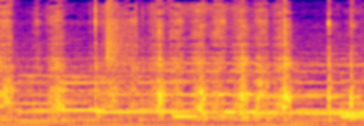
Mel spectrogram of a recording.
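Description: Flat hand file scraping back and forth on a small piece of silver wire, in quick repeated strokes about four a second, over background music.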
